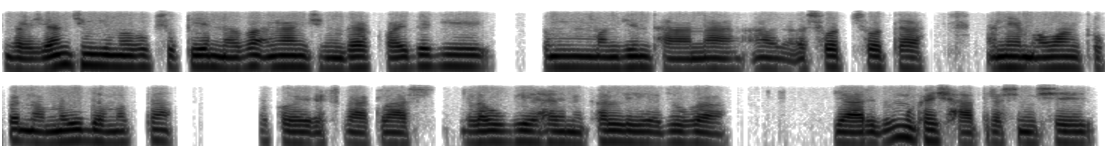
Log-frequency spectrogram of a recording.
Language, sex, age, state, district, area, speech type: Manipuri, male, 30-45, Manipur, Churachandpur, rural, conversation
